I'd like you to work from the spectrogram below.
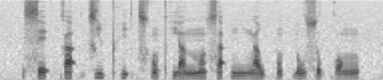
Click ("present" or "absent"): absent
